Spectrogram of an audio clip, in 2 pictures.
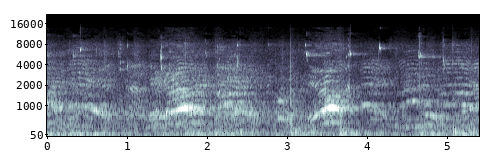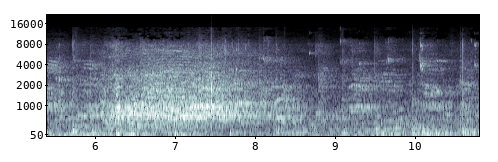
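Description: Basketball game in a hard-walled gym: a ball bouncing on the hardwood floor, sneakers squeaking in short squeals during the first few seconds, and crowd voices throughout. The crowd noise swells for a couple of seconds about six seconds in.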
